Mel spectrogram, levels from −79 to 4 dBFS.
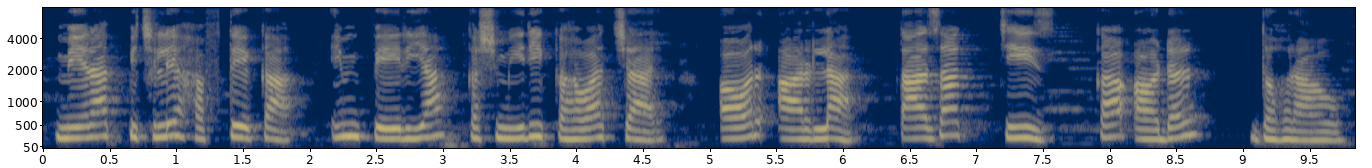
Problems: constant background noise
